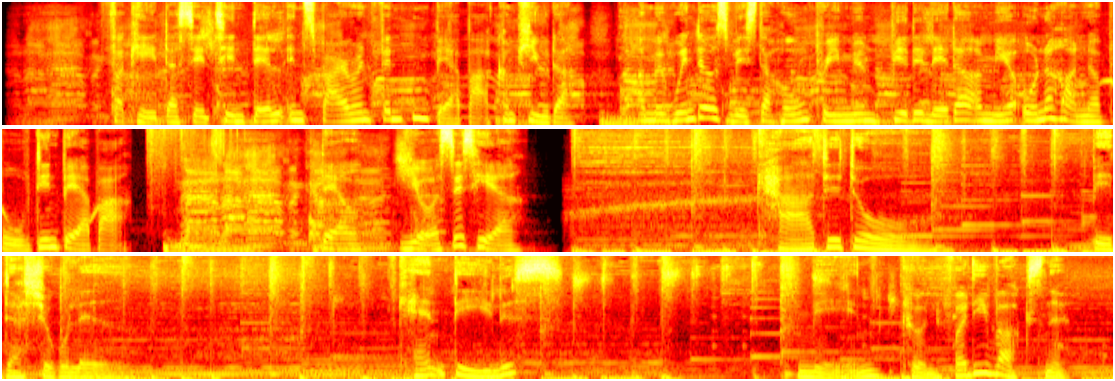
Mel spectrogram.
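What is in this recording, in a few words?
commercials danish english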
